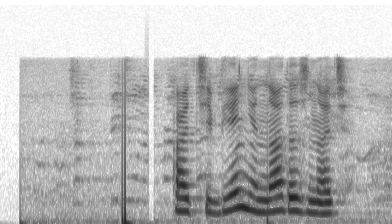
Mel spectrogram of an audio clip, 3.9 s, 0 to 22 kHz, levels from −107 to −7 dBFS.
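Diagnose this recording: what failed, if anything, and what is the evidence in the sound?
Intermittent contact in the analogue wiring: the speech drops out for about 58 ms within 1.45 to 1.55 s, showing a near-flat waveform gap bracketed by broadband crackle spikes on the spectrogram.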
